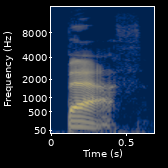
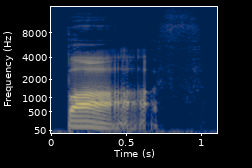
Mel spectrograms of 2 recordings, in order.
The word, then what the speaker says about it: bath: front the British one so for example be ATH be ATH Americans will say bath ah you can hear bad bad bad bad bath British person might say boss ah so there's the ah and the air ah and ah right that's one difference okay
